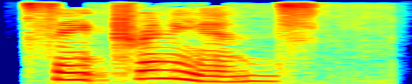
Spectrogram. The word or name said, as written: St Trinians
